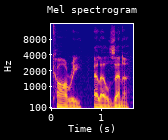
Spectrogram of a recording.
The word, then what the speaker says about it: Karl Elsener: This is the story of Karl Elsener, pronounced Car Elzener, the son of a Swiss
